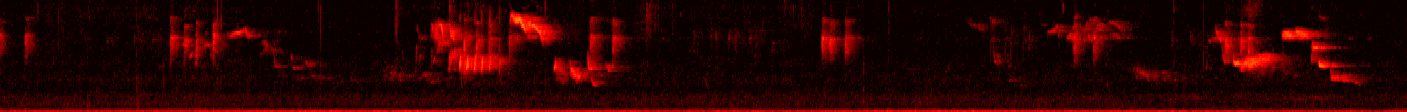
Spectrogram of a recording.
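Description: Faint birdsong: scattered high chirps and short falling whistles, loudest about four to five seconds in and again near the end, over a low steady rumble.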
